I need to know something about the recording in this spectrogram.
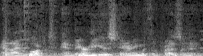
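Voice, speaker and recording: A man's voice: a little high, quick pace, a loud crowd. Distant man reminiscing in a busy room. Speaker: club member, former film editor. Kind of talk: casual reminiscing. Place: restaurant luncheon meeting. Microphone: far from the microphone. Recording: roomy, distant mic, crowded restaurant.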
